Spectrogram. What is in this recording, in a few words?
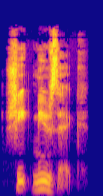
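"sheet music", British English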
